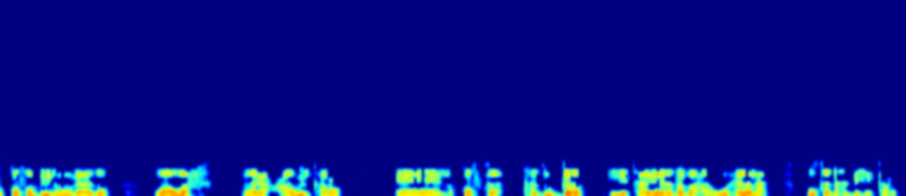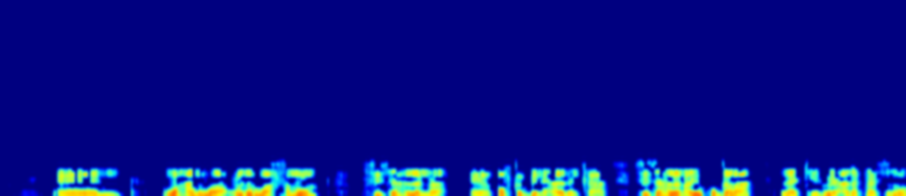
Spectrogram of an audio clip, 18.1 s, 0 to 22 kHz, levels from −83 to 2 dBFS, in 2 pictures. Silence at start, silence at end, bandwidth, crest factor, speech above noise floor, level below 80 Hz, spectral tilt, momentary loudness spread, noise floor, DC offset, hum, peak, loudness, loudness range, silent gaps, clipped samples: 0 s; 0 s; 4 kHz; 18 dB; 52 dB; -74 dBFS; -10 dB/octave; 11 LU; -78 dBFS; under 0.1%; none; -8 dBFS; -27 LUFS; 3 LU; none; under 0.1%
